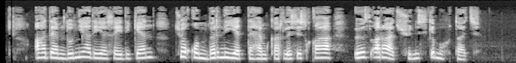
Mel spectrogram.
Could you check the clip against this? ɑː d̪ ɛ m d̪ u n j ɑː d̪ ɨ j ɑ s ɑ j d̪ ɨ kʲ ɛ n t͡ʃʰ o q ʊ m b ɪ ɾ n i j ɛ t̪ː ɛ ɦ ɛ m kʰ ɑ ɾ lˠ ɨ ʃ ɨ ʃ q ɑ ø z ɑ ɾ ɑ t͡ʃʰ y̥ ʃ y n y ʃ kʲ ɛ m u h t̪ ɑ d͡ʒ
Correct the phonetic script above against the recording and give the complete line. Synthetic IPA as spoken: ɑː d̪ ɛ m d̪ u n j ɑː d̪ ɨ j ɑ ʃ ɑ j d̪ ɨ kʲ ɛ n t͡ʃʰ o q ʊ m b ɪ ɾ n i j ɛ t̪ː ɛ ɦ ɛ m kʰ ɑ ɾ lˠ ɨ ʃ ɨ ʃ q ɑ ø z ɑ ɾ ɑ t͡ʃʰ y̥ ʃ y n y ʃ kʲ ɛ m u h t̪ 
